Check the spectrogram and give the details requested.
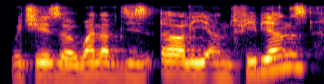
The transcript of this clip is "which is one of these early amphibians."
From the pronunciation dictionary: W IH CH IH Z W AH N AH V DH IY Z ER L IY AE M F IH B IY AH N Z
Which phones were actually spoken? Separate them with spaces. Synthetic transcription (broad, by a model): W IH CH IH Z W AH N AH V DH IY Z ER L IY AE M F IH B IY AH N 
